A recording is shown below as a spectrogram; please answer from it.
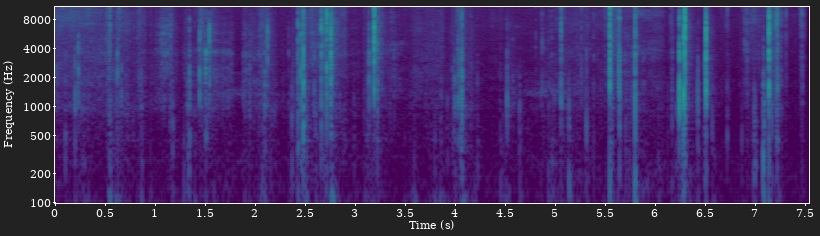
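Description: Fingernails scratch and fingertips rub an inflated clear plastic air column cushion held close to the ear. The result is dry, bright crinkling and scratching with quick sharp bursts that die away almost instantly, over a quiet background.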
